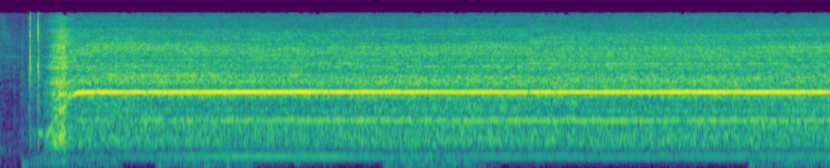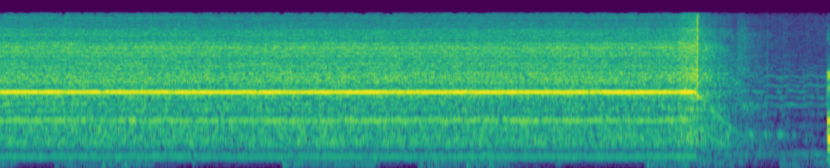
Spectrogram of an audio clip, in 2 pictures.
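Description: Hair dryer switched on about half a second in, running steadily with a level whine over its blowing air, then switched off near the end and winding down.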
